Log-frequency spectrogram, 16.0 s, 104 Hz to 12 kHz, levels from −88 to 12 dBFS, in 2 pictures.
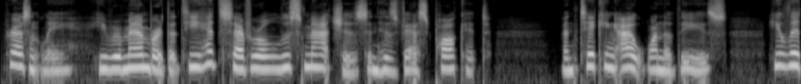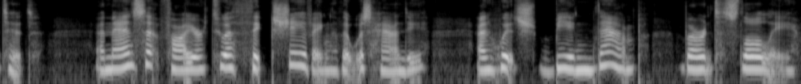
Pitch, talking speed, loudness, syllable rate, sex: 250 Hz, 145 wpm, -18 LUFS, 4.1 syllables/s, female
